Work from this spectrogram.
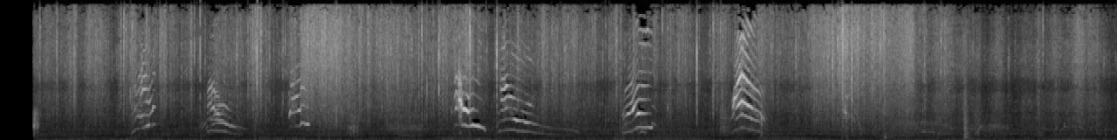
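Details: Kittens meowing while a Black Australorp hen acts as their mother and stays protective of them; repeated high, thin mews with rising-then-falling pitch, several overlapping callers every second or so, a low rumble beneath.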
